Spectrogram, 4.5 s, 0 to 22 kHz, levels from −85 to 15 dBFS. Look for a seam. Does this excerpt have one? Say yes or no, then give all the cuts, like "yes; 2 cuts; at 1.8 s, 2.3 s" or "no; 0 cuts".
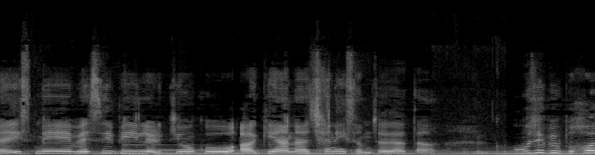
no; 0 cuts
